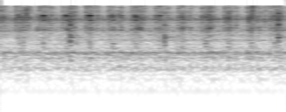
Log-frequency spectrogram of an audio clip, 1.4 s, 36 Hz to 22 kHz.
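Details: Singer Featherweight 221 sewing, serviced with new grease, oil, belt, power cord and foot pedal, motor brushes inspected good, new needle: fast, steady, even ticking at constant speed, no knocks, catches or binding; smooth, healthy running.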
